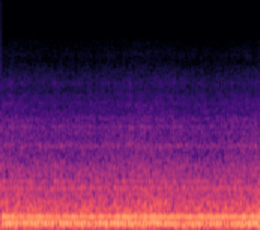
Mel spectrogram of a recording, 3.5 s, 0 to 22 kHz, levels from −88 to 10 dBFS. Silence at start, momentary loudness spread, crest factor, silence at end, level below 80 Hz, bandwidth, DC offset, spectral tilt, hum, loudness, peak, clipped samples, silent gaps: 0 s; 2 LU; 10 dB; 0 s; -26 dBFS; 3.6 kHz; under 0.1%; -12 dB/octave; none; -12 LUFS; 0 dBFS; under 0.1%; none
